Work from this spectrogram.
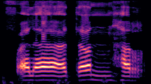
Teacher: la lettre nun doit être lue avec izhar, d'accord? Parce qu'il est suivi par une lettre de la gorge, la lettre ha plus précisément.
